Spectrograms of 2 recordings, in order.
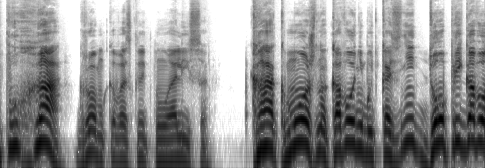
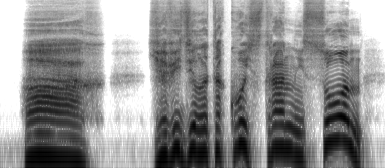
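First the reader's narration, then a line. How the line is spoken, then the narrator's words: Exclamation. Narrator (Russian): воскликнула Алиса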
